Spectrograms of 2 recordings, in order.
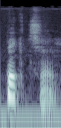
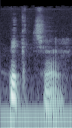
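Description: Both takes have the same delivery.

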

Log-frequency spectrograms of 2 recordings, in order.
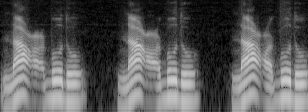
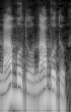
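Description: First: না'বুদু slow, with a held throaty ayn after "na"; correct recitation. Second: না'বুদু said quickly as "nabudu"; mistaken pronunciation. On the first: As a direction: chant না'বুদু as "na'-budu". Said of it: "এখানে হবে". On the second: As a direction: say না'বুদু short, leaving out the throaty ayn. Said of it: "ইবাদত করার উচ্চারণ হবে না". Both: Shown as a demonstration.

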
